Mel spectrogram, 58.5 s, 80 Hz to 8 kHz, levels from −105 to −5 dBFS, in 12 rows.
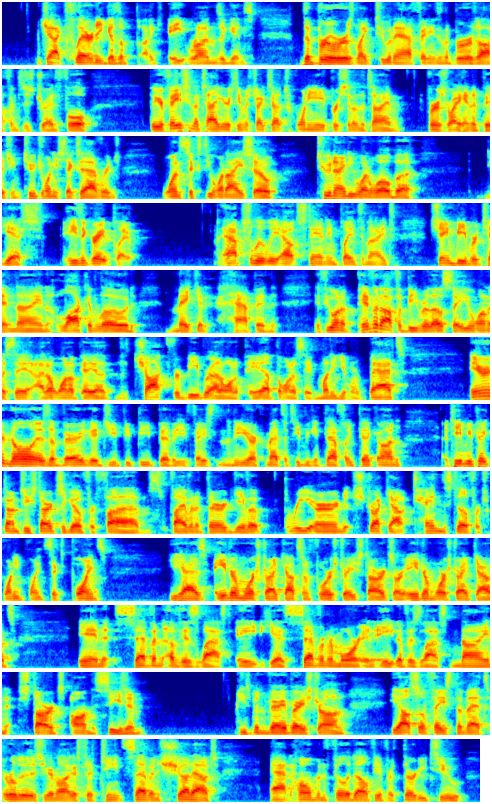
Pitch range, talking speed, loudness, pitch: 95-110 Hz, 215 wpm, -20 LUFS, 100 Hz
